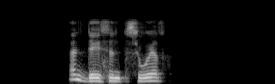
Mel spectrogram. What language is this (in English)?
Kabyle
